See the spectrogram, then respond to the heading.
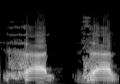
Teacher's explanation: ज़ाल को जब अदा करेंगे तो दोनों दांतों के बीच से अपनी जबान निकाल देंगे, यानी ज़ाल, ज़ाल, दोनों दांतों के बीच से अपनी जबान निकालेंगे।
